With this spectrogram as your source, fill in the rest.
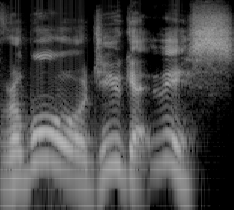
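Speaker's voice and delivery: very slow, mechanical robotic AI voice. Recounting what the AI said when it came in, robotic AI voice. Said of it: "comes in like a robotic voice".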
